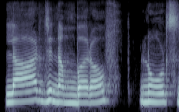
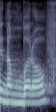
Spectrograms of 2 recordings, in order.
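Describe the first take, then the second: First: Very slow, word by word; slow dictation. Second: Said in the usual way. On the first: Shown as a demonstration. Teacher dictating the phrase to students, very slowly. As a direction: spell it out for note-taking.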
